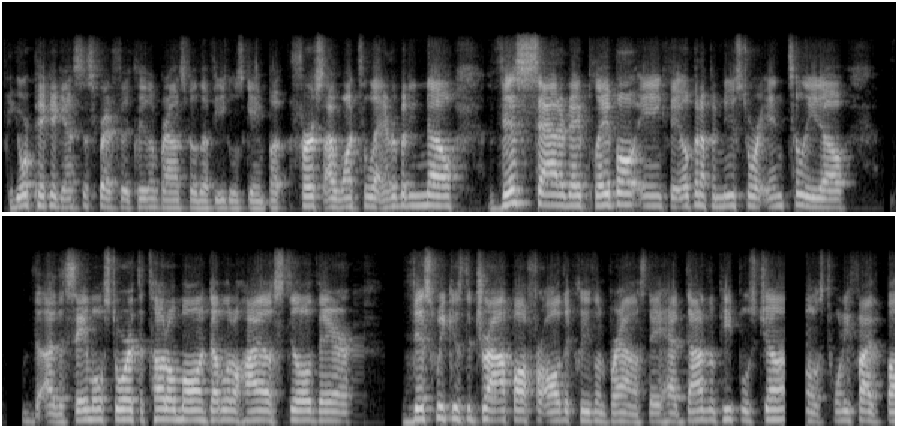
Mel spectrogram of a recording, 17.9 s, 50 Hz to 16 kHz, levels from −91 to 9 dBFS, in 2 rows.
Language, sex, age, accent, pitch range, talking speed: English, male, 30-49, American, 145-175 Hz, 205 wpm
